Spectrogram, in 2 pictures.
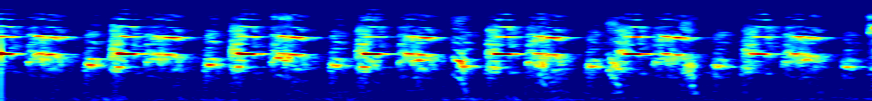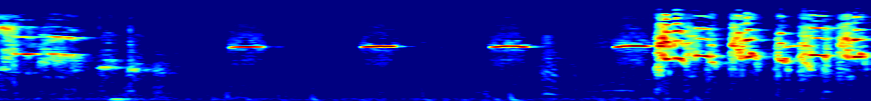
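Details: Breeder pair of Dakni grey francolins (teetar): harsh, rasping multi-note calls repeated rapidly for five seconds, then several short, clear whistled notes at a steady pitch, before the harsh calling bursts out loudly again.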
